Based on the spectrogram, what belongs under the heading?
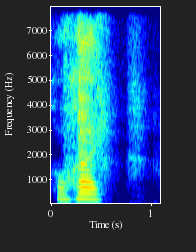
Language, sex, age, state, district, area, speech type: Assamese, female, 30-45, Assam, Sivasagar, rural, read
